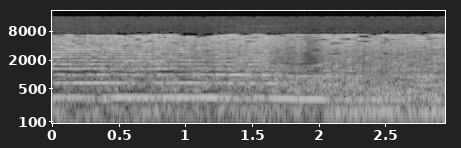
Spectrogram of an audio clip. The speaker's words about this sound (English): I think I hear the train. Oh, no.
